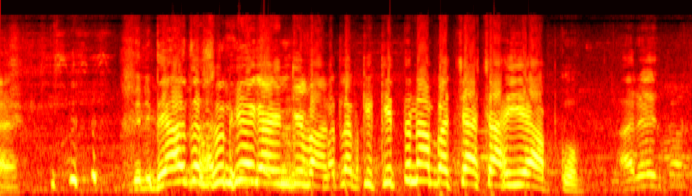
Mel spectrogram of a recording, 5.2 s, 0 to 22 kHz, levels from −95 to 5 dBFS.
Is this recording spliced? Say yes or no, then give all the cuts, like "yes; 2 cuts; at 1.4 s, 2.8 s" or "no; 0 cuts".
yes; 1 cut; at 2.5 s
